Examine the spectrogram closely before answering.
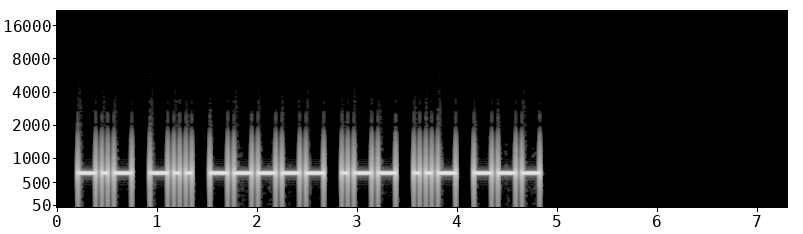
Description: Morse code, heard as a keyed tone, about 20 wpm, 700 Hz. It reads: KD0WUO
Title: USA Call Signs Repeated 3x 20wpm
